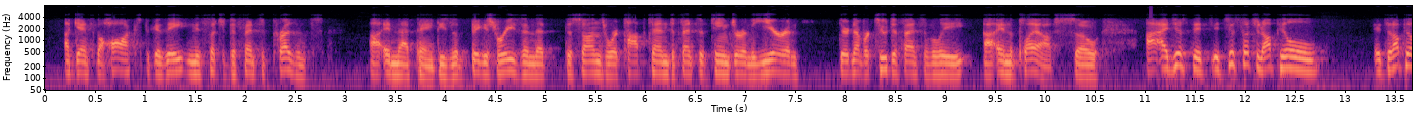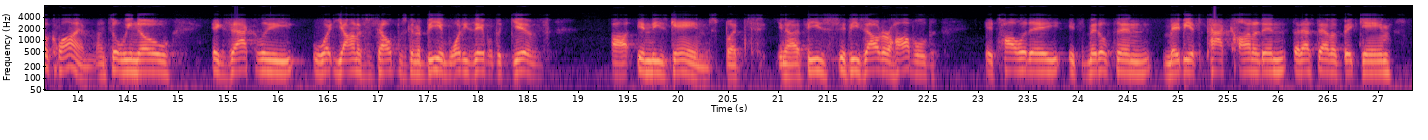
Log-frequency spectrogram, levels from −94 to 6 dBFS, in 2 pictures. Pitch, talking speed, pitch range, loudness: 145 Hz, 215 wpm, 130-155 Hz, -23 LUFS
